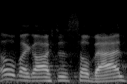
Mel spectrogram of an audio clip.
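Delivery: ordinary delivery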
